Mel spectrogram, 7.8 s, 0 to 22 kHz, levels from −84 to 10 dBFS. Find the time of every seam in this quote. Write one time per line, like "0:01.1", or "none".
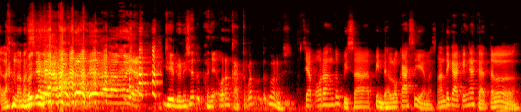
0:02.4
0:04.4
0:06.5

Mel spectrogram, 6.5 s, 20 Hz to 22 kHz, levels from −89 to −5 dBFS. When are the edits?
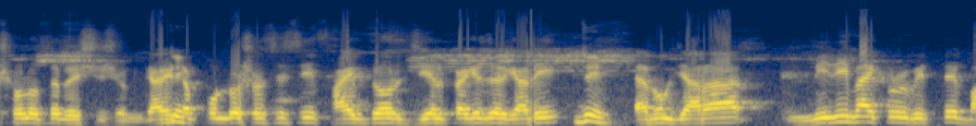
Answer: none

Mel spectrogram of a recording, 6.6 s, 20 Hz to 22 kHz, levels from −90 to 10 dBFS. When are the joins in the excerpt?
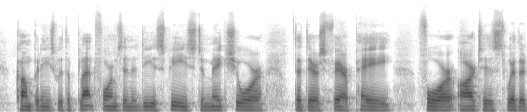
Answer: none

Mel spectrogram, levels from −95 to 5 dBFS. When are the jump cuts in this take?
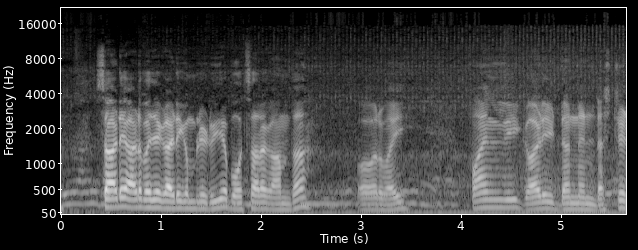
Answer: none

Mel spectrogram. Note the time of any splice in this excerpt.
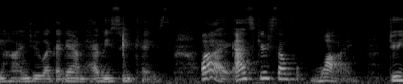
none

